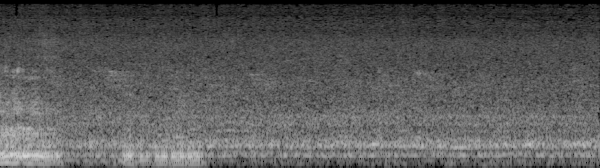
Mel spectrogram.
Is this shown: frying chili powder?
no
